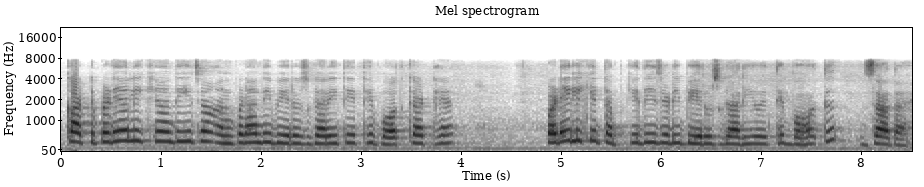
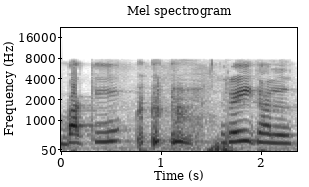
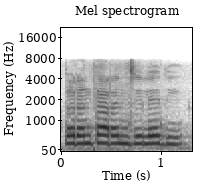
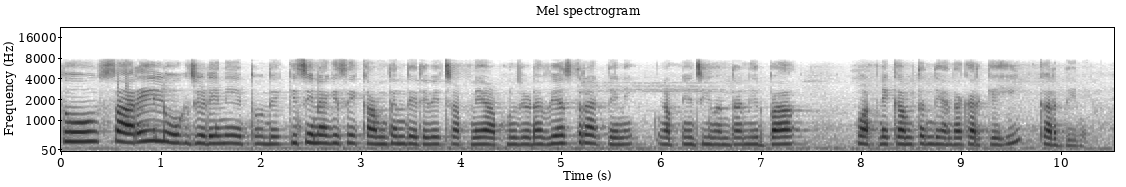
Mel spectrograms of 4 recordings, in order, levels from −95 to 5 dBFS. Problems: background sounds at intervals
